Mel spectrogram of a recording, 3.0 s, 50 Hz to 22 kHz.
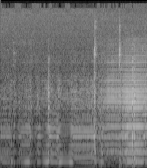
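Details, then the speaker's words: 1956 EKCO U243 series-strung LW/MW/VHF valve radio, first power-up: programme plays over a steady heavy low mains hum; possibly poor input filter caps, plus mains interference the series-strung set tolerates badly; cause not confirmed. "As you can hear, a lot of mains hum, and that's possibly down to it. Poor filter caps on the input."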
